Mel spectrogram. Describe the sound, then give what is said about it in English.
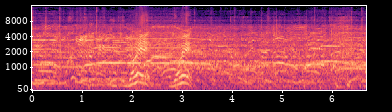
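A lively crowd cheers and shouts continuously, with many overlapping voices and a few loud whooping calls rising above the din, while someone speaks briefly amid the noise. “Okay, baby, when you get done, bitch, we'll all cheer, super senior.”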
